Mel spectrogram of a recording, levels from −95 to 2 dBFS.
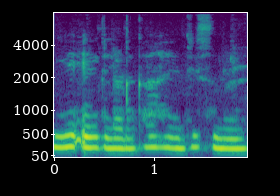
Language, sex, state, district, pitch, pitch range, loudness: Urdu, female, Uttar Pradesh, Budaun, 220 Hz, 205-225 Hz, -15 LUFS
